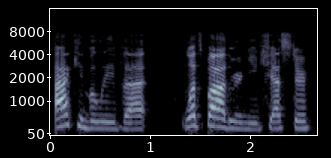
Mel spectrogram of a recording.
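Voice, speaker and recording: A woman's voice: medium pitch, normal speed, bright, forceful tone, no echo, lo-fi sound. A woman in an old-time western radio play, voicing a crusty, teasing, long-winded frontier doctor. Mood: gruff.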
